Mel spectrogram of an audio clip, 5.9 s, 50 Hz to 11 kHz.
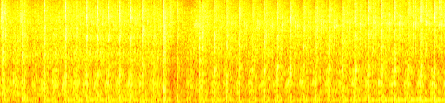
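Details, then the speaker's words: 1929 John Deere GP tractor on first start after restoration: slow, lumpy, unevenly spaced pops, running like a one-cylinder; rough running, misfire, owners suspect dirt on shield burning off. "I think what it might be there's a lot of dirt on that Shield I think it might be burning that dirt off the more it runs the better it sounds"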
